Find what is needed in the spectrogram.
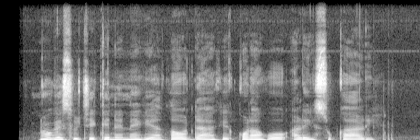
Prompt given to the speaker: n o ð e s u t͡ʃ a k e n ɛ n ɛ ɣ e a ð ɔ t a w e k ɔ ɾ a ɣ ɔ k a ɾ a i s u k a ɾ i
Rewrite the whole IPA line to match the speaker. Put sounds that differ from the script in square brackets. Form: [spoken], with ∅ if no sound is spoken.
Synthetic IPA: n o [ɣ] e s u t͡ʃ [e] k e n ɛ n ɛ ɣ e a ð ɔ [d] a [ɣ] e k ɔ ɾ a ɣ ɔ [ʔ] a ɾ [e] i s u k a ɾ i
